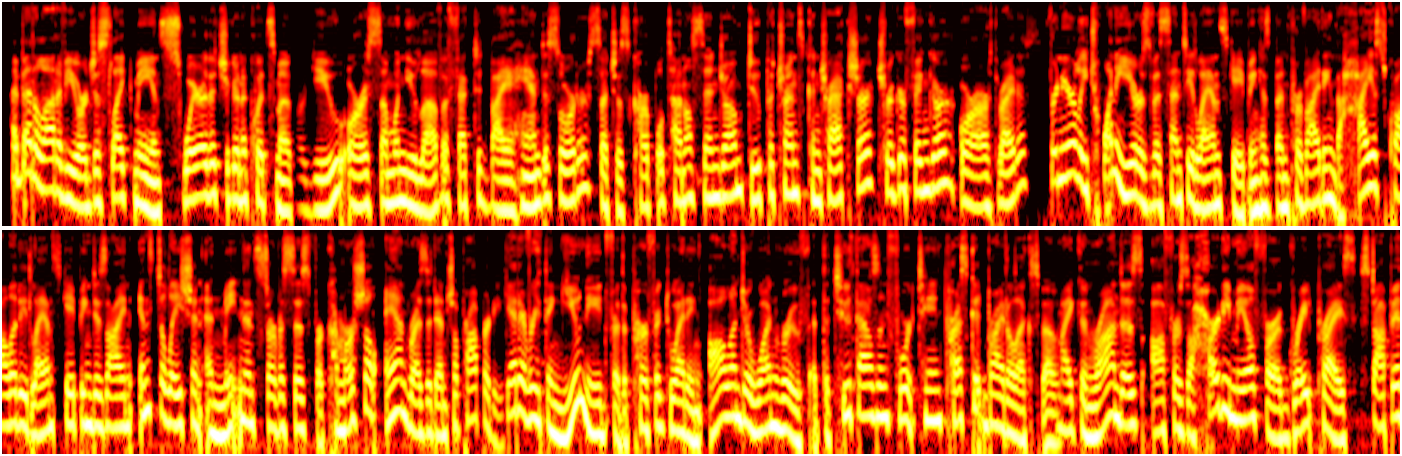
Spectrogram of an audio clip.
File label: Female, English, American; USA; Commercial Demo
